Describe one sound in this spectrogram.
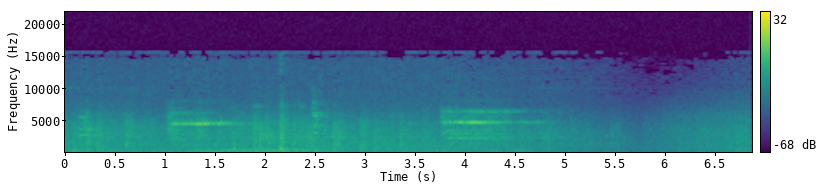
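A train rolls slowly over the tracks.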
